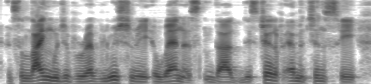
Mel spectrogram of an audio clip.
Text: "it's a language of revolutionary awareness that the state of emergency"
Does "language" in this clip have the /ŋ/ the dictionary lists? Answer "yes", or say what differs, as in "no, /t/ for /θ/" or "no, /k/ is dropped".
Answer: yes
